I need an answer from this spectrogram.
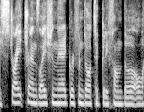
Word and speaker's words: Gryffondor: Hey, so the correct French pronunciation of the Hogwarts houses, we have Gryffindor, Gryffondor, Ravenclaw, Sœur d'Aigle, Hufflepuff, Pouf Souffle, and Slytherin, which is Serpentard.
